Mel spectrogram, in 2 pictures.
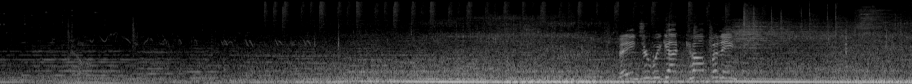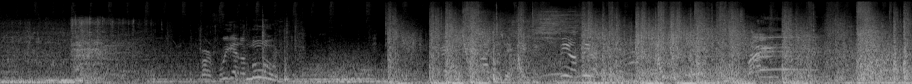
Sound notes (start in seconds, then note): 4.3 truck rumbling; 7.8 tense music; 13.0 gunshots cracking; 13.3 people shouting in Spanish; 18.0 gunfire rattling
